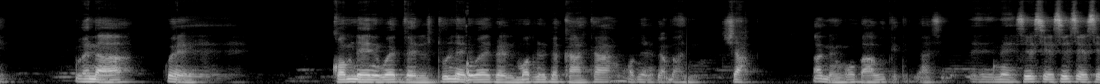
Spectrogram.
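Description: At 1.77 s, at 4.66 to 4.69 s (between "weet ver tul ɗee" and "ni weet ver mopni"), at 6.87 to 6.89 s (just before "kushak ba mee") and at 9.07 to 9.10 s, the speech is broken by damaged data in a compressed stream. At each point, corrupted bytes make the decoder misread frames and lose sync until it finds a valid header, producing a brief glitch. A clean dropout would leave silence or a smoothed gap instead.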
